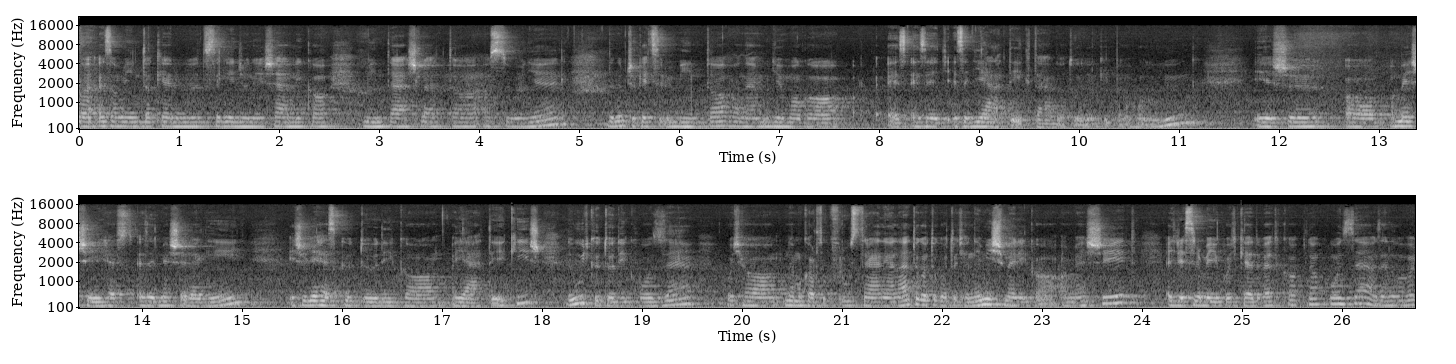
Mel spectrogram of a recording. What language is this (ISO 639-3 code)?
hun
